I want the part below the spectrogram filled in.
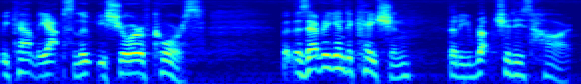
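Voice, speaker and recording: An actor playing a polite, matter-of-fact policeman in a radio drama, deferential and deliberate. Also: mid-range voice, a bit bright, husky. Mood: solemn, official.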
